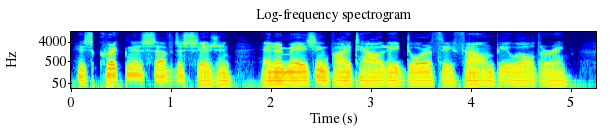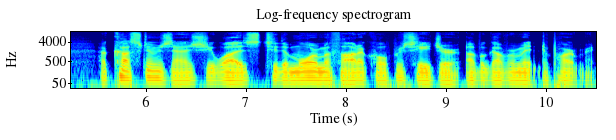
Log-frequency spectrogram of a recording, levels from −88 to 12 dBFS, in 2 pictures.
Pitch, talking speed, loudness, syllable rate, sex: 85 Hz, 130 wpm, -21 LUFS, 5.1 syllables/s, male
